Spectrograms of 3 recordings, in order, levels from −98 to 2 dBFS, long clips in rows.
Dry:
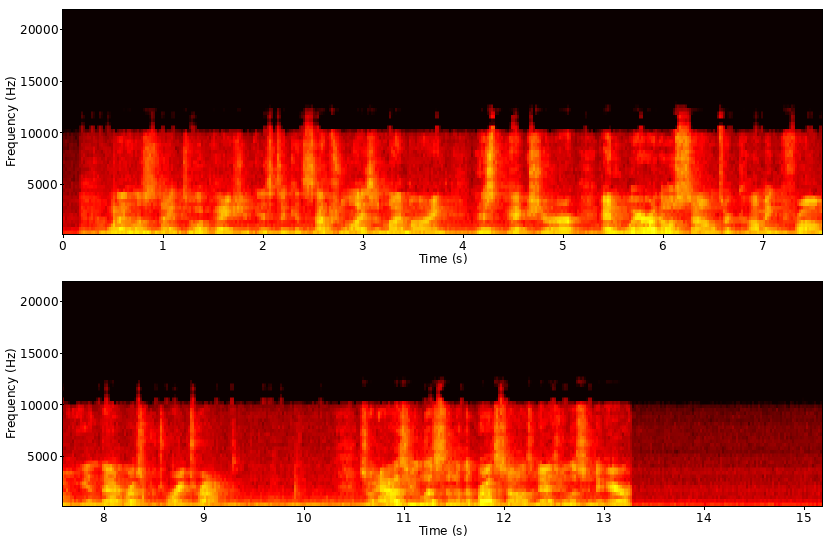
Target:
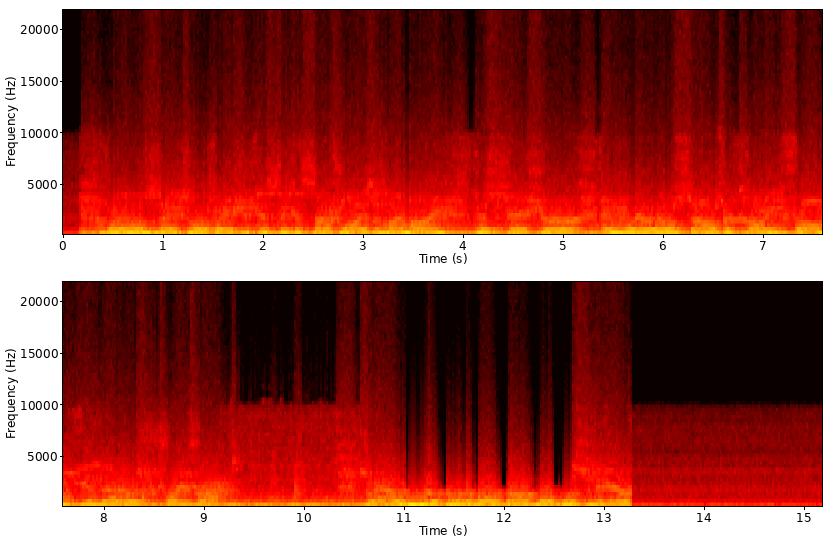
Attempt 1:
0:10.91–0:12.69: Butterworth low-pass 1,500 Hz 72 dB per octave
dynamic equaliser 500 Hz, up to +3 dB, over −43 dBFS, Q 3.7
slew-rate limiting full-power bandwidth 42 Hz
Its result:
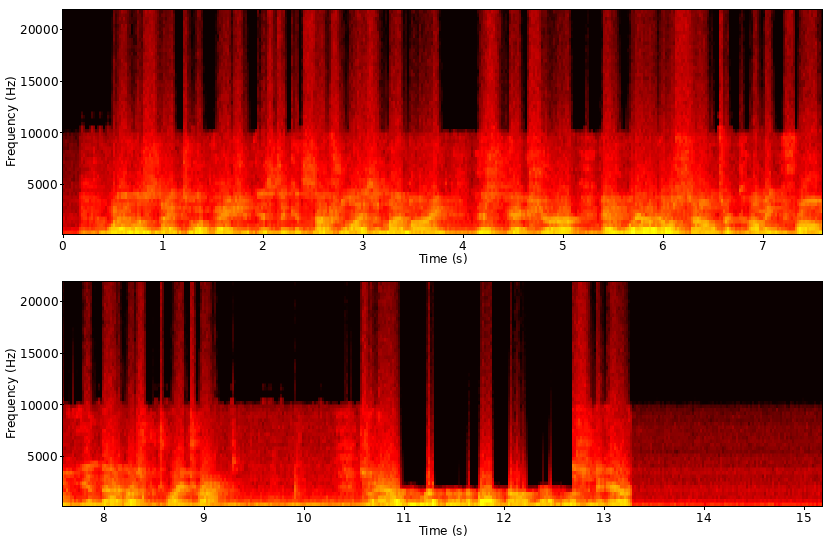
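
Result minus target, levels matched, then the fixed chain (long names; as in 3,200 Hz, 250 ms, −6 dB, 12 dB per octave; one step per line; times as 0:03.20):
slew-rate limiting: distortion −7 dB
0:10.91–0:12.69: Butterworth low-pass 1,500 Hz 72 dB per octave
dynamic equaliser 500 Hz, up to +3 dB, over −43 dBFS, Q 3.7
slew-rate limiting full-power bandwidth 11.5 Hz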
